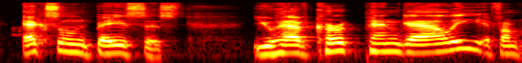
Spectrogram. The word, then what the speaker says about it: Pengelly: You have Kirk Pengelly, if I'm pronouncing his name right. Pergelly, Pengelly, yeah, yeah, close.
